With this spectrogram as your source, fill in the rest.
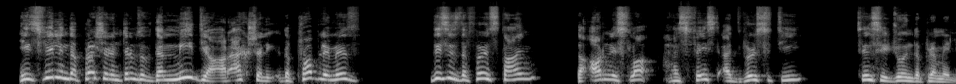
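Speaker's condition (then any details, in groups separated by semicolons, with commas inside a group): No condition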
